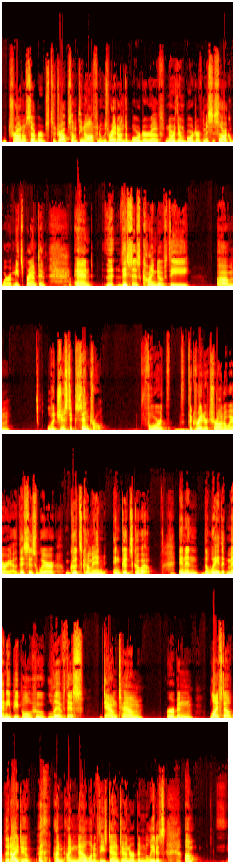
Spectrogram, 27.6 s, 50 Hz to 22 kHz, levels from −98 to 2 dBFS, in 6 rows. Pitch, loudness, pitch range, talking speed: 110 Hz, -17 LUFS, 100-130 Hz, 160 wpm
